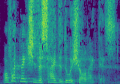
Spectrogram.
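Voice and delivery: a hint of the fawning directress; directress asking. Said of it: "She said".

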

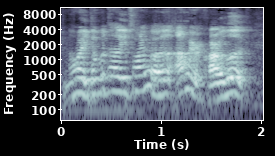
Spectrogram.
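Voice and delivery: high, protesting mock innocence; indignant denial. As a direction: act out a kid flustered by the accusation. Retold denial in a quarrel.

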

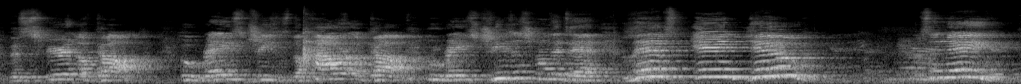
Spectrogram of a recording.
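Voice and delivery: triumphant pulpit proclamation; forceful preaching. Real, not acted. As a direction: build to a loud, high, drawn-out climax. Preaches a verse to a climax.

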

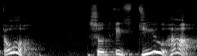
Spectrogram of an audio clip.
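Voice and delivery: high-pitched mocking amazement; mocking surprise. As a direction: act out a king scoffing in surprise. Shapur mocking his short captive.

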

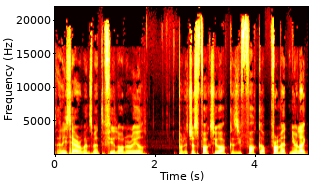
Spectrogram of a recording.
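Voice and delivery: ordinary delivery

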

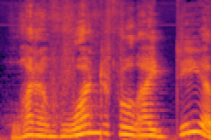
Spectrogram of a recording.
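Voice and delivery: high, bright-eyed delight. Acted. Molasses answers Peter's camping plan, thrilled. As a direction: gush over the idea.

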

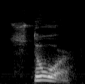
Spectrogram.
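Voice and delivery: loud, high one-word retort; exasperated outburst on a single word. Acted. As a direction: fire back STORE as the whole answer. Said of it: "you might be a little bit exasperated".

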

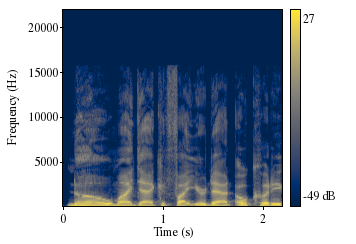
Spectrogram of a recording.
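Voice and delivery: put-on high, loud kid comeback. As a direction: fire back like a defensive kid. Kids arguing about dads.

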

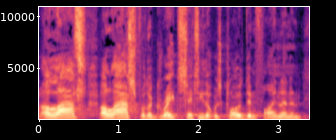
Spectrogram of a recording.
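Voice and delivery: high, loud lament without tears; mourning aloud. A narrator's reading. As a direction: cry out the alas in dramatic grief. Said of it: "weeping and mourning aloud".

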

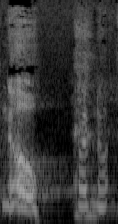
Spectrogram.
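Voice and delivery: high, slow little voice; imitated wife's voice. Wife denying she heard anything, imitated high slow voice. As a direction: pitch it way up and draw it out. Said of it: "Like, the voice".

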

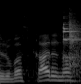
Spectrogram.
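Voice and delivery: God's voice dropped very soft, almost off mic; hushed. Acted. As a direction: speak it softly, close and tender. God speaks gently to the listener.

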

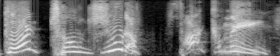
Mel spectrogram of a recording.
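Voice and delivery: slow, put-on lioness demand. Lioness telling lion what God said, slow and put-on. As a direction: stretch it out in a silly voice. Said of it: "she's like".

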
